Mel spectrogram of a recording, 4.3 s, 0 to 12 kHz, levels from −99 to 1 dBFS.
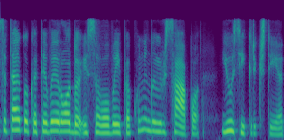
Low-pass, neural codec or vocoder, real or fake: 7.2 kHz; codec, 16 kHz, 1 kbps, X-Codec, HuBERT features, trained on balanced general audio; fake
